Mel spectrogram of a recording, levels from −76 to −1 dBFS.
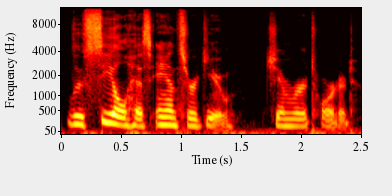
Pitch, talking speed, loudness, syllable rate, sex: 170 Hz, 145 wpm, -22 LUFS, 5.5 syllables/s, female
